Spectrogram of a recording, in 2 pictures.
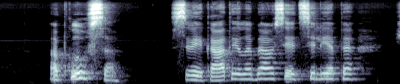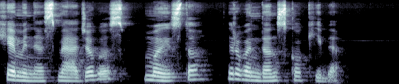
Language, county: Lithuanian, Telšiai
